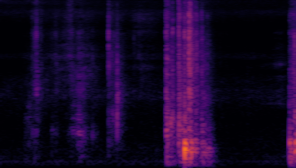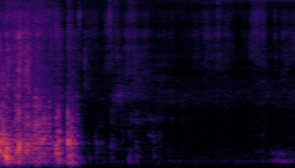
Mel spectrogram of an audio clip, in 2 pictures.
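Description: A few light clicks, then two short bursts of rustling, the second one longer: noise from hands handling objects at close range.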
